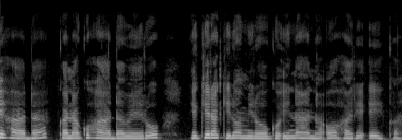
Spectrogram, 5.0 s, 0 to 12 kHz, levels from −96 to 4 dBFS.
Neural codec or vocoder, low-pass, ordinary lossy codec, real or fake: none; 10.8 kHz; MP3, 96 kbps; real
